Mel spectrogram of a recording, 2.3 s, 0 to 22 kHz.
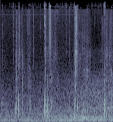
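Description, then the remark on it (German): Footsteps walk along the Pölle street at a steady, unhurried pace, four or so soft scuffing steps over a low, constant background hum. “Wir gehen jetzt weiter bis zum Ende der Pölle, wo links das Eckhaus Nummer 56 steht, in dem sich die Pflanzenfärberei Rubia befindet.”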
